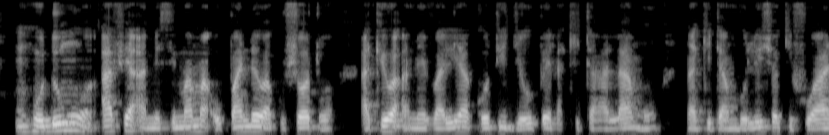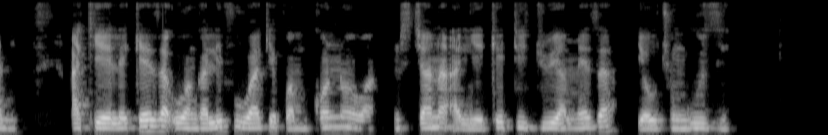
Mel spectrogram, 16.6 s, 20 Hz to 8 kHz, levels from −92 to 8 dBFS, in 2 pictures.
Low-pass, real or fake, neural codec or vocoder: 7.2 kHz; real; none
